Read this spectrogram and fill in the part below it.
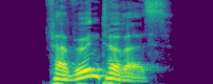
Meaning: strong/mixed nominative/accusative neuter singular comparative degree of verwöhnt
- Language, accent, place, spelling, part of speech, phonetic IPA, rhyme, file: German, Germany, Berlin, verwöhnteres, adjective, [fɛɐ̯ˈvøːntəʁəs], -øːntəʁəs, De-verwöhnteres.ogg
